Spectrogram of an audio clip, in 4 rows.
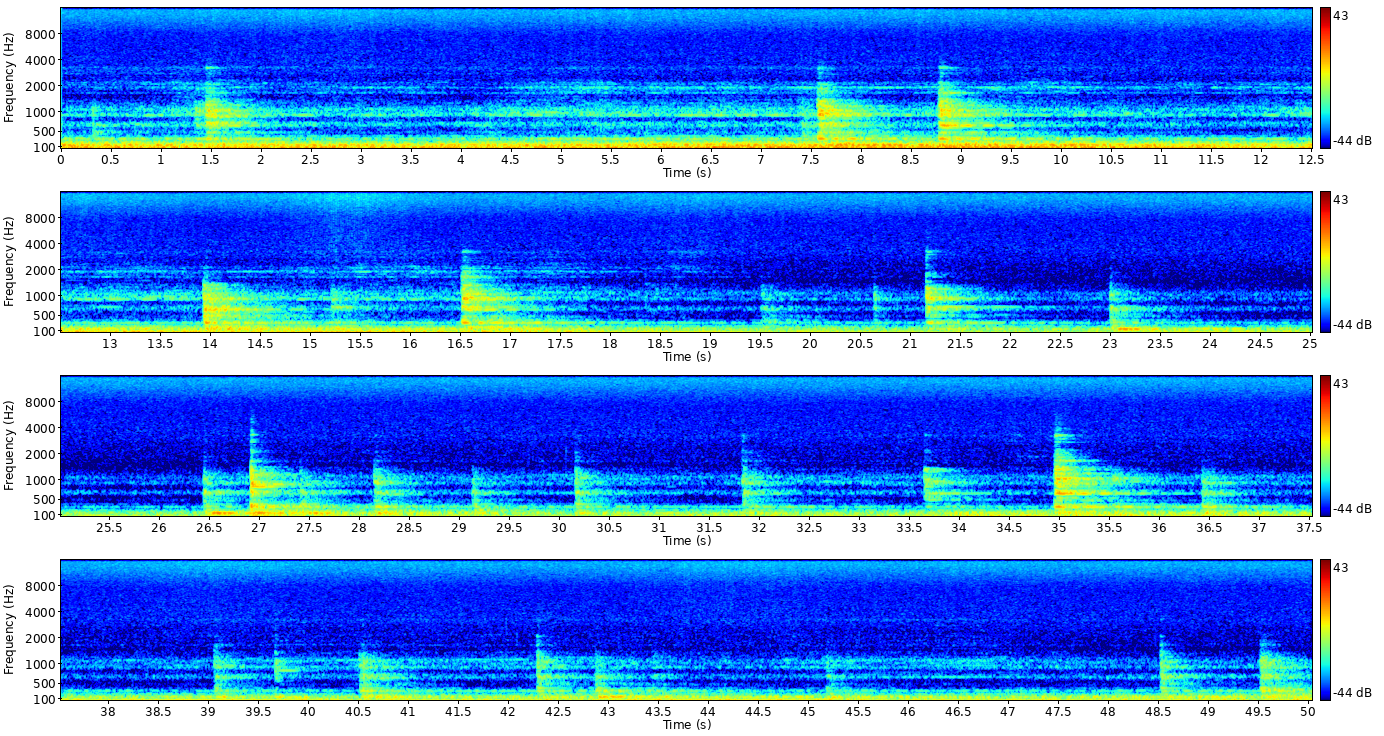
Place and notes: Vasaknos, Lithuania, metallic stage
some kind of summer concert state on a water. geophone on the construction
Utenos apskritis, Lietuva, 7 November 2020, 16:15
